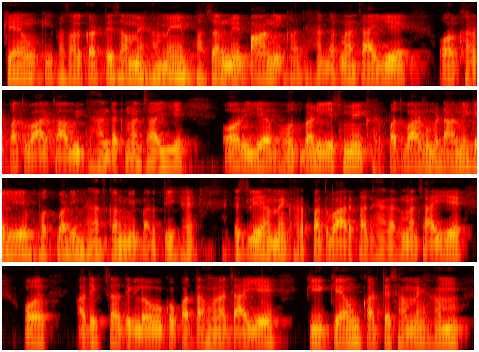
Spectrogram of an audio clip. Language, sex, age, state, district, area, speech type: Hindi, male, 30-45, Rajasthan, Karauli, urban, spontaneous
